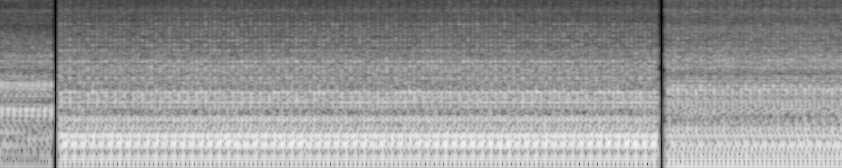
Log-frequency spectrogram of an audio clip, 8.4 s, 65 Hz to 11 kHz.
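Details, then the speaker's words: 1959 International Harvester B275 diesel tractor, bought at auction and being revived: it has stopped smoking but idles noticeably fast, with loud, even beats; the idle speed is set too high and needs adjusting. "It's stopped smoking. Although it does idle fast. Um there there must be an adjustment for that somewhere."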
